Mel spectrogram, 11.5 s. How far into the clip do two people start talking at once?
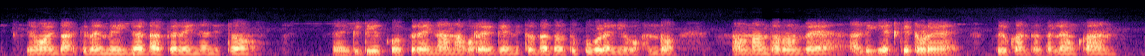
none

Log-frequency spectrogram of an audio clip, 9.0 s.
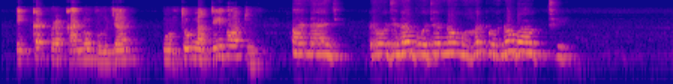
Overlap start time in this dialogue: none

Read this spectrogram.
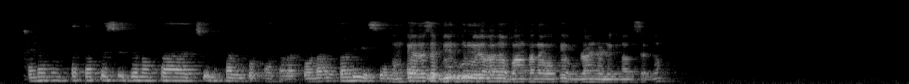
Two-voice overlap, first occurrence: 3.9 s

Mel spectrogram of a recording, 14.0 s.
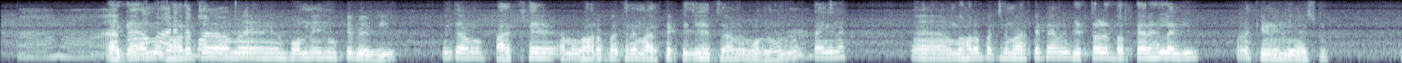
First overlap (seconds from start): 1.1 s

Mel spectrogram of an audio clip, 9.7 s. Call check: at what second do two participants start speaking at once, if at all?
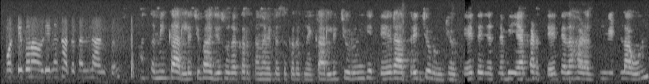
none

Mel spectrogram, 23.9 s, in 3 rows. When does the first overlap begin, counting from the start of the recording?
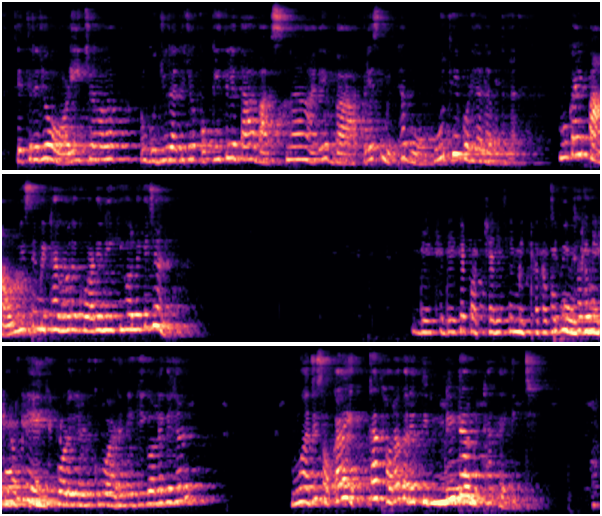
15.3 s

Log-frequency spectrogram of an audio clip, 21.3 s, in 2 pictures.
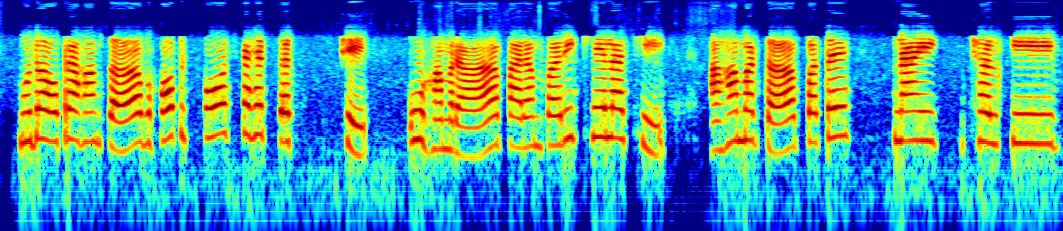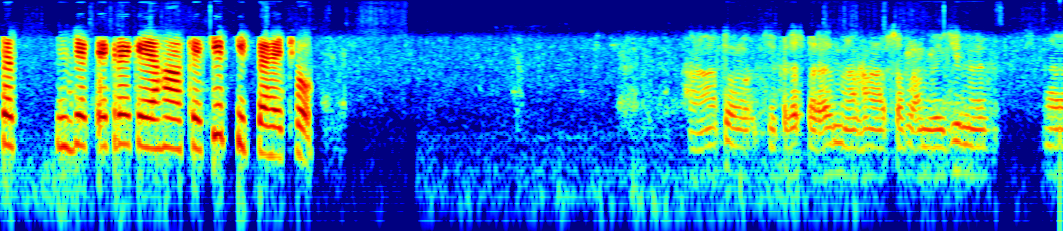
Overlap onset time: none

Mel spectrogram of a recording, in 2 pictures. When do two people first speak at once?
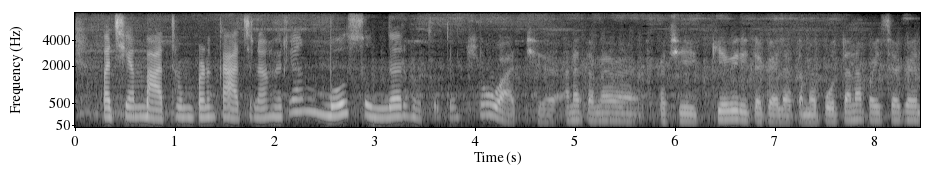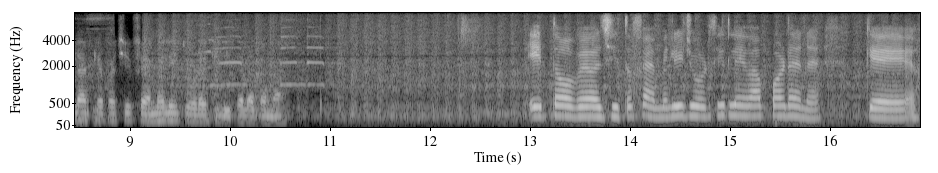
none

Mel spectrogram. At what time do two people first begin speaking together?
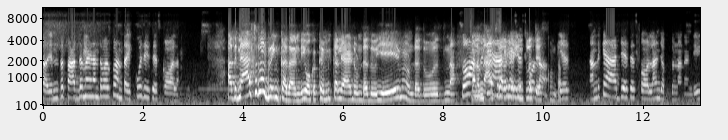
8.6 s

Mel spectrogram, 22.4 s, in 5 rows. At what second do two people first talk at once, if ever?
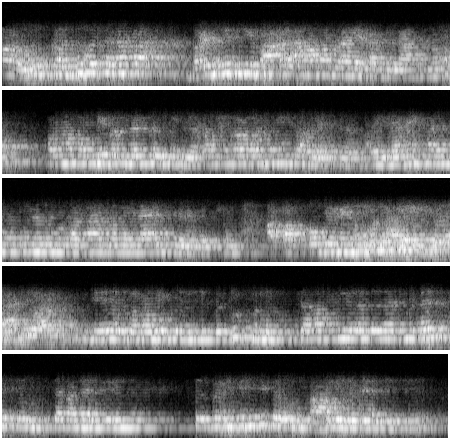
12.5 s

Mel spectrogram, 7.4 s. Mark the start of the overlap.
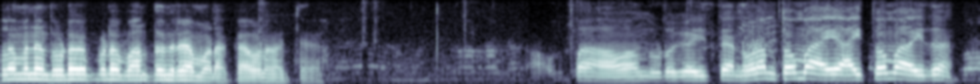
none

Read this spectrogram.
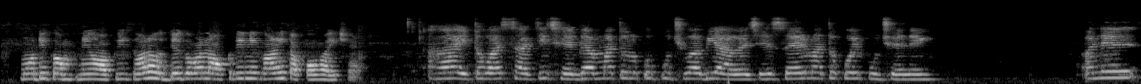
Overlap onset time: none

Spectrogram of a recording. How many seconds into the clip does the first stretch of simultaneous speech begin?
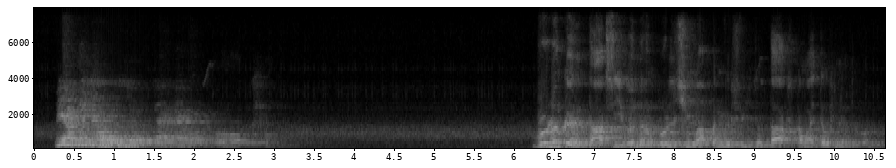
none

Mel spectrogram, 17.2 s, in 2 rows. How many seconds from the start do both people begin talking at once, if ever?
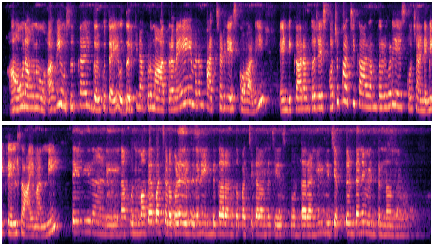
none

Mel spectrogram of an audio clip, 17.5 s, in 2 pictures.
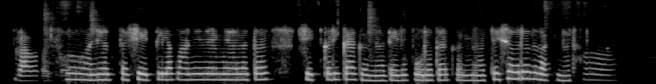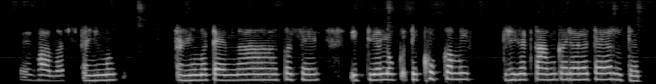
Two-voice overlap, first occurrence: none

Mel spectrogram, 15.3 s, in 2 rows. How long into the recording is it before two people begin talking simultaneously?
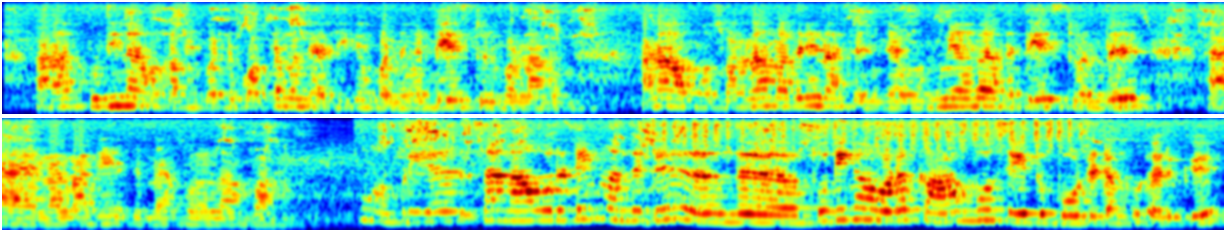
none

